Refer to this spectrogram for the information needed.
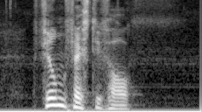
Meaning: film festival
- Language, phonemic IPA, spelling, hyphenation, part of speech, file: Dutch, /ˈfɪlᵊmˌfɛstiˌvɑl/, filmfestival, film‧fes‧ti‧val, noun, Nl-filmfestival.ogg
